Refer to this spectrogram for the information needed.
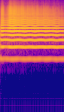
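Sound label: SOLI Trumpet, Alpine Volksmusik, TROMPETEN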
